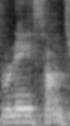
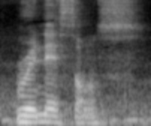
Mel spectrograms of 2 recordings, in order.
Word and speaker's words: Renaissance: not even joking you Americans pronounce Renaissance wrong it's Renaissance I would love to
